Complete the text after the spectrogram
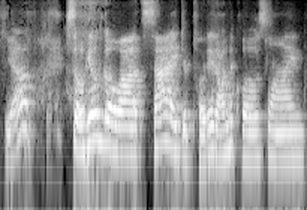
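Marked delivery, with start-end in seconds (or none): none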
